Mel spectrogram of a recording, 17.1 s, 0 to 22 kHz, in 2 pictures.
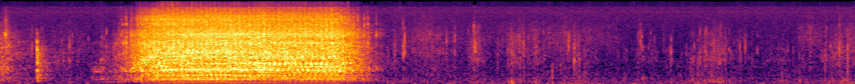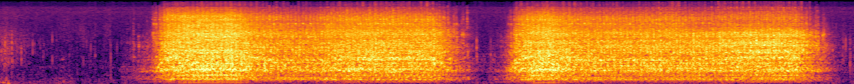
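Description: A Baby Lock Triumph serger stitches along a 108-inch-wide quilt back in three steady, loud runs of whirring, separated by quieter pauses.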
